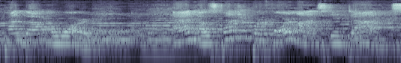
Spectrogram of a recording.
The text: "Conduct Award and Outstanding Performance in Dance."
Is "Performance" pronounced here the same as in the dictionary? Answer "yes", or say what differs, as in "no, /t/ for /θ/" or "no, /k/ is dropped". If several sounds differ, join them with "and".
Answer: yes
